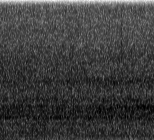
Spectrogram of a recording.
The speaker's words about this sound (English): Why am I hearing white noise? It's probably my fan.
